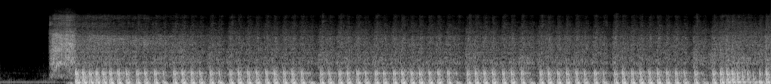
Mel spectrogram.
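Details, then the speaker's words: Suzuki DRZ 400 SM single after crankshaft replacement and engine rebuild, cold start: fires up and settles into a steady, even thump of about four beats a second, previous bearing noise gone; healthy cold idle. "mais là je trouve que le le son en tout cas de la moto elle sonne beaucoup mieux je vais vous la démarrer"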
